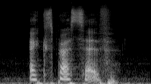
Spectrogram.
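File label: "expressive", American English; pronunciations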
